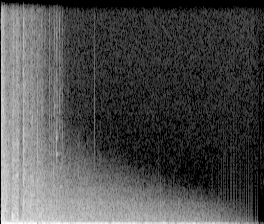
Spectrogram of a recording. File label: Thumper Bot Thumper Impact Close; Warframe; Grineer; Movement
